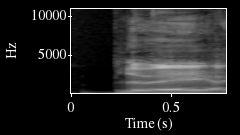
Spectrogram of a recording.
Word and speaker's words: Bluet: And it's from the winery Bluet. I think that's how you pronounce it. yeah, Bleu, I think is the, how the French would say it, but here in America, blew it.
